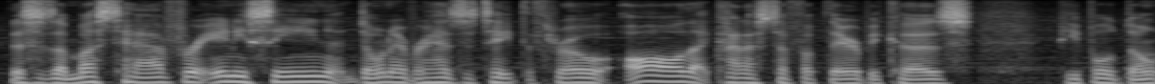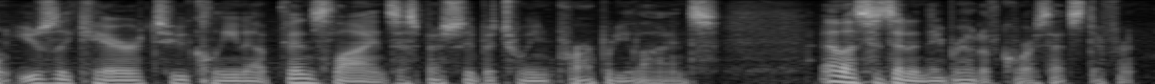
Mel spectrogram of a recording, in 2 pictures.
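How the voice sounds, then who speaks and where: An American man with a slightly hoarse, stuffed-up voice from a cold, giving easygoing, casual tutorial commentary as a channel host. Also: on the low side, fairly quick. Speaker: host of a model railroad simulator channel.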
